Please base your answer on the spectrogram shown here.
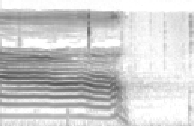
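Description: A single long, drawn-out cat meow, near and fairly loud, holding a steady pitch before sliding down and fading into quiet room noise.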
